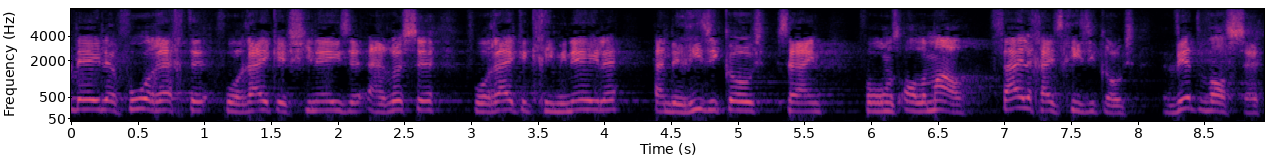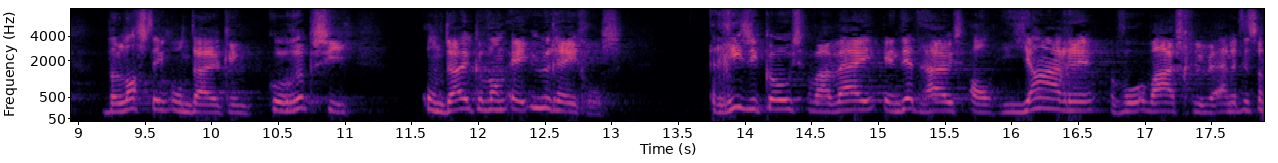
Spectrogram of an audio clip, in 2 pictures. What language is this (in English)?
Dutch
